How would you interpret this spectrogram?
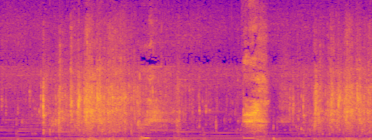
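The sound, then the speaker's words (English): Someone clambers into a small goose pedal boat: water sloshes and laps against the hull, with hollow knocks and a brief splashy surge partway through. “So, let's get in the pedal boat. Watch your step there.”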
